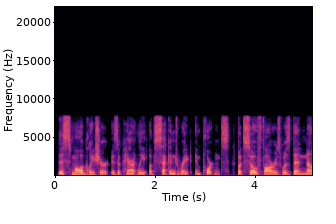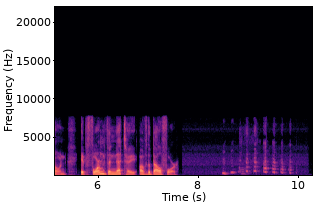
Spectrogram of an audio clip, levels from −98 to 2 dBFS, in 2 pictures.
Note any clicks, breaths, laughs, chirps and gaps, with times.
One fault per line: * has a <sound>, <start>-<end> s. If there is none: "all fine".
* has a laugh, 8.5-10.0 s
